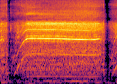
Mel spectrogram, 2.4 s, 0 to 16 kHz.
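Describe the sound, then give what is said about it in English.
A power drill with a 3/4 spade bit spins up, runs at a steady high-pitched whine for under two seconds while the bit bores through the center of a plastic part, then winds down. Fairly loud, with no talking. “is we're gonna take a 3/4 spade bit or paddle bit, and let's make sure we get a good shot here.”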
